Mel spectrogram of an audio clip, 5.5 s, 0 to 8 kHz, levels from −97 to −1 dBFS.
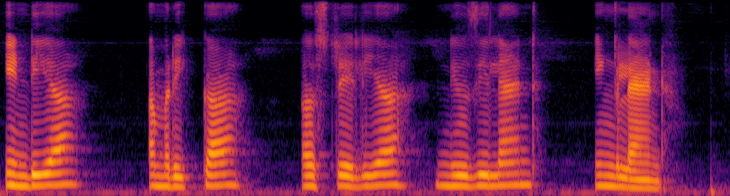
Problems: background sounds at intervals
